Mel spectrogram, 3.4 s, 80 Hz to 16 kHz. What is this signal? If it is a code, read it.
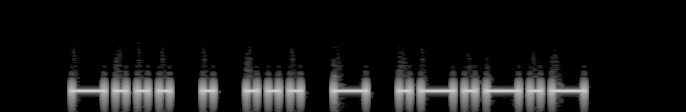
Morse code, heard as a keyed tone, about 22 wpm, 700 Hz. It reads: BEST.
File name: practice / 22wpm / Sentences with 2-Word Phrases - 22wpm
